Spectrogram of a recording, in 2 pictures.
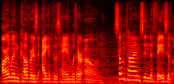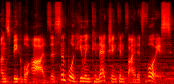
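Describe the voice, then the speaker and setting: A man narrating a scripted story in a theatrical, suspenseful manner with deliberate phrasing. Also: mid-range voice, lively intonation, a bit bright, soft background music.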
